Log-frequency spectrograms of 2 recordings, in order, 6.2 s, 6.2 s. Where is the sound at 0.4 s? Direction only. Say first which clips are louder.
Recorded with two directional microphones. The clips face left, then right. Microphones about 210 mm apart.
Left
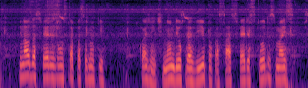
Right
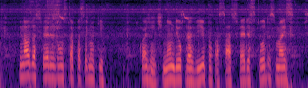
Left 3 dB; 5° left (ahead or behind).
